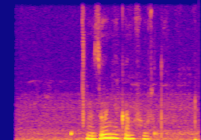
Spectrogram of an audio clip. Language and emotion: Russian, neutral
